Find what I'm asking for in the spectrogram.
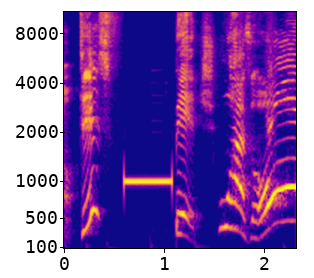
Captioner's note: beep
